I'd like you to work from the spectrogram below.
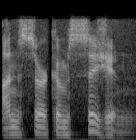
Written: uncircumcision

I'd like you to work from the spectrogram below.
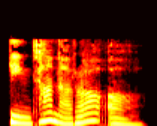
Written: Quintana Roo

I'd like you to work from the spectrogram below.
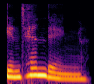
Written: intending

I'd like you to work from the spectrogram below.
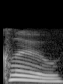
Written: clew

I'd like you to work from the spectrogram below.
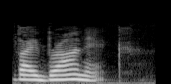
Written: vibronic

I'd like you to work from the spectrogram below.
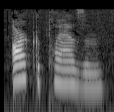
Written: archiplasmic

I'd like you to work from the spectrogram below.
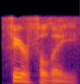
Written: fearfully

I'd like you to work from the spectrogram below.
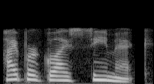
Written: hyperglycemic

